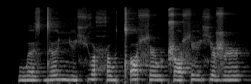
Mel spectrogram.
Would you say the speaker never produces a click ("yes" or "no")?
yes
